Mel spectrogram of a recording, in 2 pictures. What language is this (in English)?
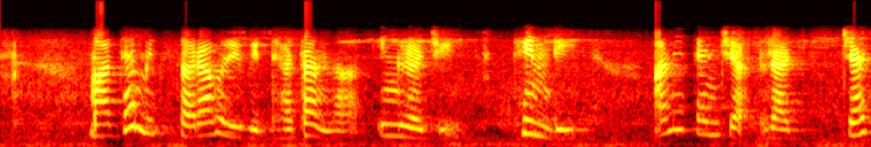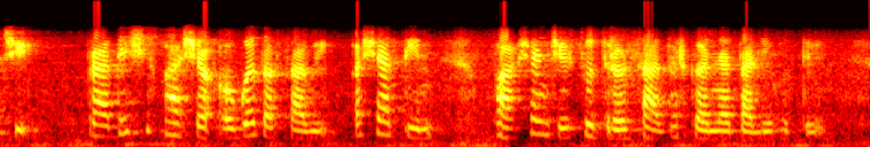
Marathi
